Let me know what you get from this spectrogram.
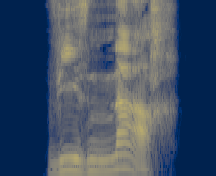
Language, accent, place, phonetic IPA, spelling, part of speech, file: German, Germany, Berlin, [ˌviːzn̩ ˈnaːx], wiesen nach, verb, De-wiesen nach.ogg
- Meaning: inflection of nachweisen: 1. first/third-person plural preterite 2. first/third-person plural subjunctive II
